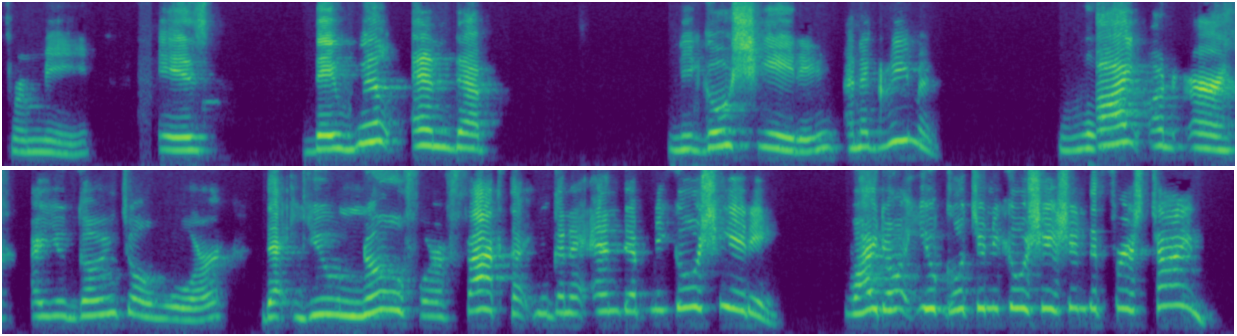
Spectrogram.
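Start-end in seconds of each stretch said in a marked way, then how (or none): 1.2-18.3 raised, rising, exasperated voice. Speaking to an audience about war and negotiation, with a raised voice. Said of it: "I'm sorry to raise my voice".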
